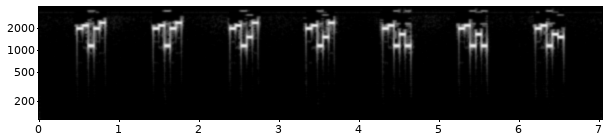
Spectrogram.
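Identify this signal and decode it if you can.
Five-tone selective call (ZVEI), heard as quick runs of five tones, tones of about 70 ms. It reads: 89280 89280 89250 89250 89262 89262 89265
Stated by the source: ZVEI five-tone call 89246 received on an SDR.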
